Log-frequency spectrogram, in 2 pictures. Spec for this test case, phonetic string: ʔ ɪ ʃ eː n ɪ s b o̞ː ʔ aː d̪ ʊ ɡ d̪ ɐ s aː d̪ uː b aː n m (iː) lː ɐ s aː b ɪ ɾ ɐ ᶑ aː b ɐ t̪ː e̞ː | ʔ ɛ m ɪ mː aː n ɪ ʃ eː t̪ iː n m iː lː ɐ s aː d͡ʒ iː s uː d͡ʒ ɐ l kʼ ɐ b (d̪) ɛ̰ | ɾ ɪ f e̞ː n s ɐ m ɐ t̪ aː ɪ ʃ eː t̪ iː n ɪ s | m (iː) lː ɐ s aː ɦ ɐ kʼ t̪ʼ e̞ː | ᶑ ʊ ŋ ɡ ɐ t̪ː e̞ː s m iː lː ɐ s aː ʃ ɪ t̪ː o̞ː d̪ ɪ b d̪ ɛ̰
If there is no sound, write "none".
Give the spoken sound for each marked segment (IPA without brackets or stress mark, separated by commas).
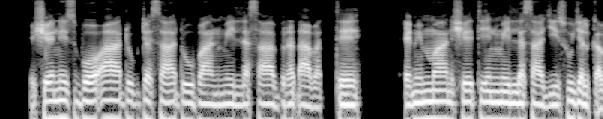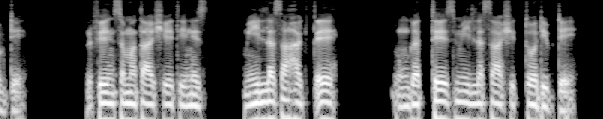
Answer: iː, d̪, iː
